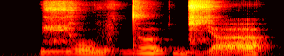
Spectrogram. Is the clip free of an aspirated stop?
yes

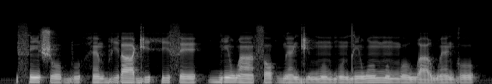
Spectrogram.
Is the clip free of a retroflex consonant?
yes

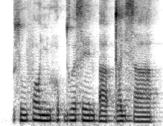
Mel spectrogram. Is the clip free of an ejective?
yes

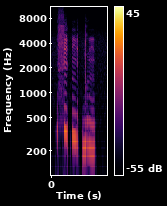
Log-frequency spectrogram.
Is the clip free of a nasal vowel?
yes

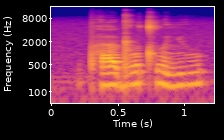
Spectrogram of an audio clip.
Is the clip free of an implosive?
yes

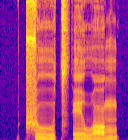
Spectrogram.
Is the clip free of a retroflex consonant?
no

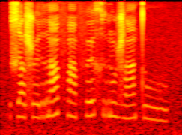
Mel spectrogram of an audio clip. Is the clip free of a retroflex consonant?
no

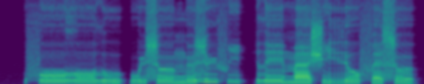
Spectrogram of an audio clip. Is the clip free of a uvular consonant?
yes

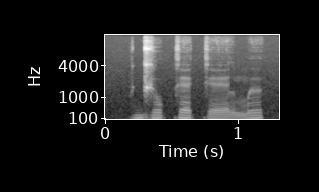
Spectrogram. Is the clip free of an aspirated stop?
yes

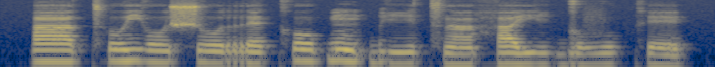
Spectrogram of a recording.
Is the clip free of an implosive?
no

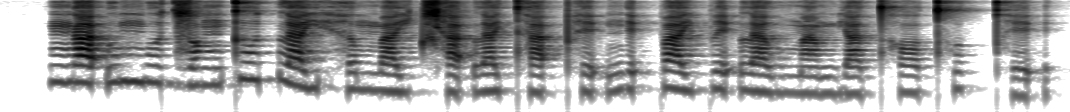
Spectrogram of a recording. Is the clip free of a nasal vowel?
no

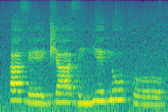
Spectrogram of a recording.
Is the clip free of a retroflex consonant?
yes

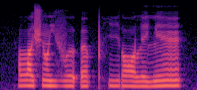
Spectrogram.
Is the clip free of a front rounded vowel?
no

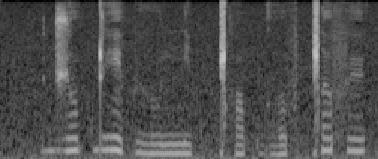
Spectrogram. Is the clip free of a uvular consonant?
yes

